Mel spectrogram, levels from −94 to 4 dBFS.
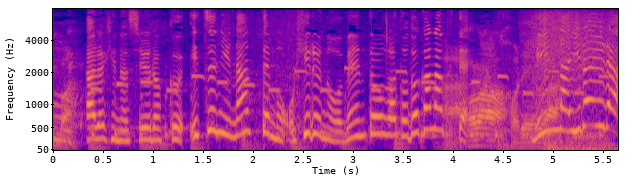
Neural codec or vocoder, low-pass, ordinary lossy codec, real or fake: none; none; none; real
